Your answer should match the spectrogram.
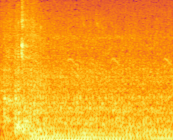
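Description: A Lexus car engine starts with a sharp burst, then settles into a steady, deep rumbling roar that holds loud for the rest of the moment.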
